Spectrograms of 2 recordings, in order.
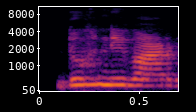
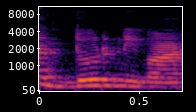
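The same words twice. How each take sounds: First: दुह निवार with breathed h, no r; wrong pronunciation. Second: दुर्निवार with r closing the first syllable; correct pronunciation. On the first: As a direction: say दुह निवार as duh-nivaar. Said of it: "दुह निवार नहीं होता". (दुह निवार में र की जगह ह) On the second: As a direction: say दुर्निवार as dur-nivaar. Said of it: "दुर्निवार होता है". (दुर्निवार में 'दुर्' का र साफ़) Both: Shown as a demonstration.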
